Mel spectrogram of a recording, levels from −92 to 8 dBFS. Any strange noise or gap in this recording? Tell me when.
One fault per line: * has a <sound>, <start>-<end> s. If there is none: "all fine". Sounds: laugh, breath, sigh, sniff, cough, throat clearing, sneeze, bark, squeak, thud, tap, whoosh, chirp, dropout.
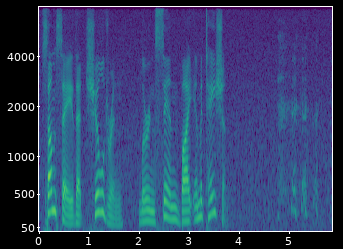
* has a laugh, 4.8-5.6 s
